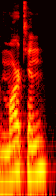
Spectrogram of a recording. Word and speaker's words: Martin: He said Caleb Martin, not Martin. Kind of a Tim Cato way of saying it. Tim always pronounces his T's.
